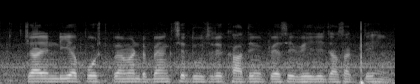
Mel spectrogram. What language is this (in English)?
Hindi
